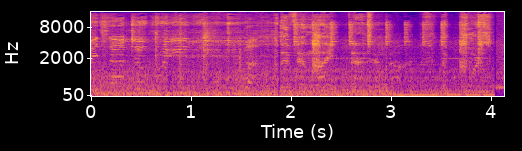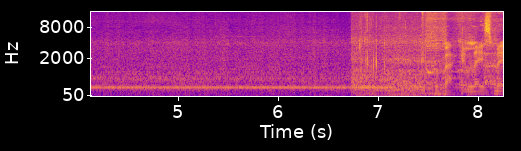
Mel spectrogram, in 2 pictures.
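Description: Road and engine rumble inside a moving car's cabin for about four seconds, under music. It cuts off suddenly to quieter music with one steady held note.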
